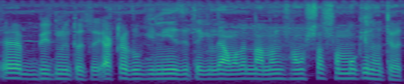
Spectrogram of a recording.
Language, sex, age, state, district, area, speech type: Bengali, male, 18-30, West Bengal, Birbhum, urban, spontaneous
